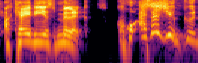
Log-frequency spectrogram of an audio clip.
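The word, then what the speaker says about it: Arkadiusz Milik: anything about him and this is how you pronounce his name arcadius millick arcadius millick that's actually a good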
